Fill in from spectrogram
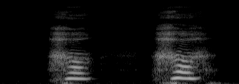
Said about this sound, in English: Those were good sex noises. Good job. Thank you so much. I put effort into it. She practiced.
